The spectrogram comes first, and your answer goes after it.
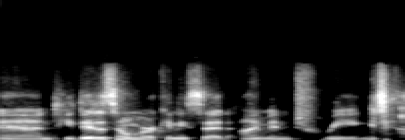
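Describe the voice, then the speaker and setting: Over a quiet background, a woman has an unremarkable speaking voice. Her pitch is fairly low, with ordinary variation. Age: 60s. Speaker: event host. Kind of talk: webinar discussion.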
